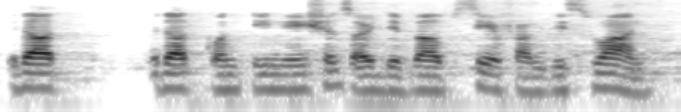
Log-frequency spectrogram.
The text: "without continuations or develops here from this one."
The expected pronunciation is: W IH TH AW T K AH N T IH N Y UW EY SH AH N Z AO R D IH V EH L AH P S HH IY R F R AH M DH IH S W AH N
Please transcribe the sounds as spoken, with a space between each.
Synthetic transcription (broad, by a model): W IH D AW T K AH N T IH N Y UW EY SH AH N S AO R D IH V EH L AH P S HH IY R F R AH M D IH S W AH N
